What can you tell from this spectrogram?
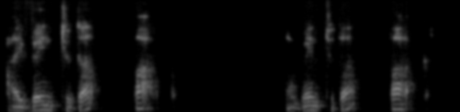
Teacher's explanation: downward drop at the end to show completion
